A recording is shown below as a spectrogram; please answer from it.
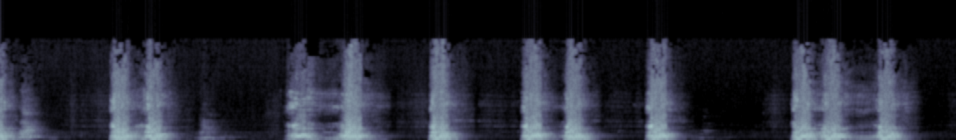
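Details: Rhodesian Ridgebacks Zahara and Weya tearing it up in the morning, barking in pairs and triplets of deep, hoarse barks roughly every second or two.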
